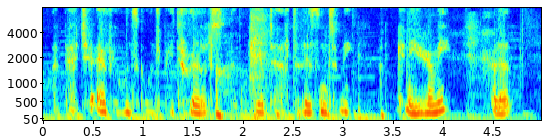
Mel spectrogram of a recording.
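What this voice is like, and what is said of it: Weak, nearly lost voice. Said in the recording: “I've lost my voice.”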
